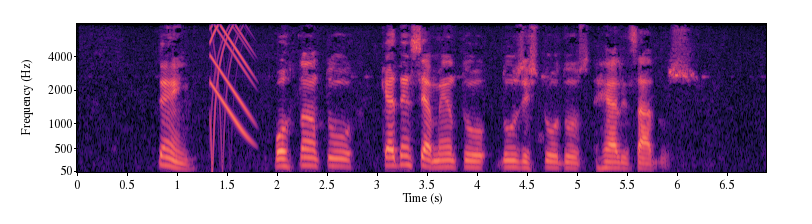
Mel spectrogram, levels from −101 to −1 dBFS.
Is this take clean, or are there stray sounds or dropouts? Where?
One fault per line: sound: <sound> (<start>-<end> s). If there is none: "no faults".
sound: chirp (1.3-1.8 s)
